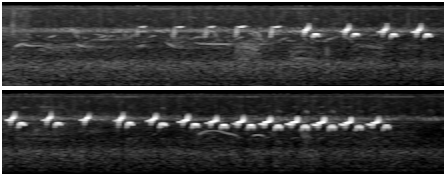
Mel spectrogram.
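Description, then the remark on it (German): A rare bird calls at the edge of grazed meadows in a long, rapid series of high, sharp chirps that start softly and grow louder and more insistent, with faint outdoor background noise and no talking. “Die ist wirklich ein seltener Vogel.”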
